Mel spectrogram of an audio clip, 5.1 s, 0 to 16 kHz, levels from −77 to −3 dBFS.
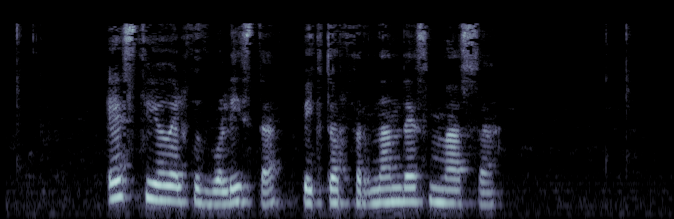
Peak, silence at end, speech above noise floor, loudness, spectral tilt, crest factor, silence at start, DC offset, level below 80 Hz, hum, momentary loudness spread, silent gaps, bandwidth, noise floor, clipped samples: -12 dBFS; 1.35 s; 40 dB; -26 LUFS; -4.5 dB/octave; 16 dB; 0.8 s; under 0.1%; -66 dBFS; none; 7 LU; none; 11.5 kHz; -66 dBFS; under 0.1%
